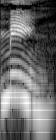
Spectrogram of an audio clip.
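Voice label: "ming", Mandarin Chinese, fourth tone; pinyin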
